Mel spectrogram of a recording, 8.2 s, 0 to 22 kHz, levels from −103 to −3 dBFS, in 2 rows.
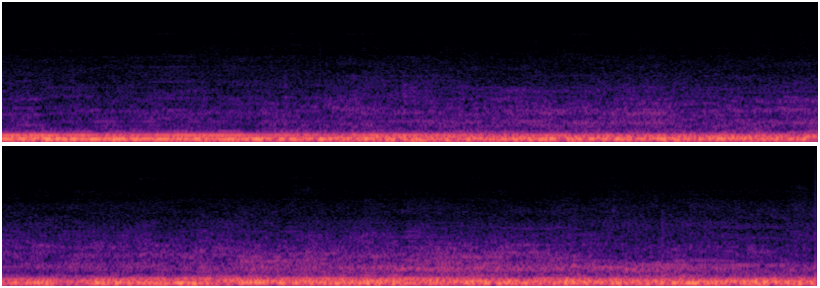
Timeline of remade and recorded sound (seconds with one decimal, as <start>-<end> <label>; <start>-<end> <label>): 0.0-8.2 remade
